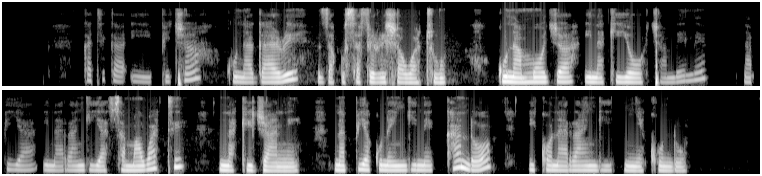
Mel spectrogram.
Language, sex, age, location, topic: Swahili, female, 25-35, Nairobi, government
